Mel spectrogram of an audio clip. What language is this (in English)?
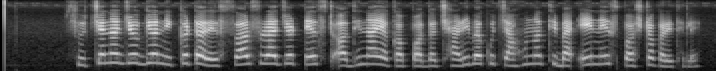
Odia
